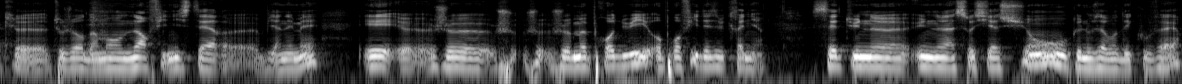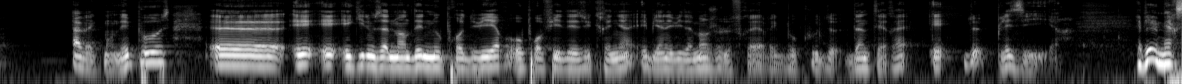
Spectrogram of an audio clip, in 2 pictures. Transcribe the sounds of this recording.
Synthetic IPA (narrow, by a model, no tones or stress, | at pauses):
klə̰t̪uʒuʁd̪ɑ̃mɔ̃nɔʁfinist̪ɛʁ̰bjɛ̃neme | eø̰ʒəʒəʒə̰ʒəməpχɔd̪ɥiopχɔfid̪ezykχenjɛ̰̃sɛt̪ynøynasɔsjasjɔ̃kənuzavɔ̃d̪ekuvɛʁ | avɛkmɔ̃nepuz | ø | eʔeʔːk̬ʲinuzad̪əmɑ̃d̪ed̪ənupχɔd̪ɥiʁopχɔfid̪ezykχenjɛ̰̃ʔebjɛ̃nevid̪amɑ̃ʒələfəʁɛ̰a̰vɛ̰k̚bokʰud̪ə̰d̪ɛ̃t̪ḛʁɛ̰ | e | d̪əplezḭʁ | ebjɛ̃mɛʁs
